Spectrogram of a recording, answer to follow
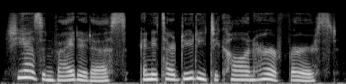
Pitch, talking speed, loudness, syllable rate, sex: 215 Hz, 225 wpm, -16 LUFS, 5.0 syllables/s, female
